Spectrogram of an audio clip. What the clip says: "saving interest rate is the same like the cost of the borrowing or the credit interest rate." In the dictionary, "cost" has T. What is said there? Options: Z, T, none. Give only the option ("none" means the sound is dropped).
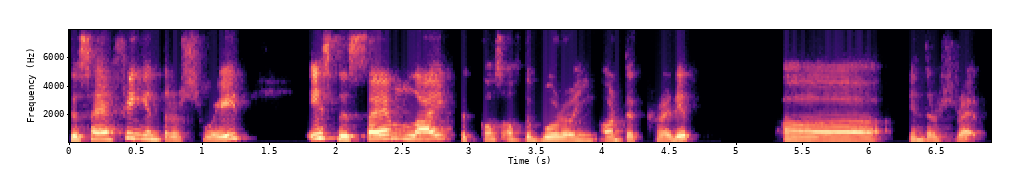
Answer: none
